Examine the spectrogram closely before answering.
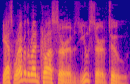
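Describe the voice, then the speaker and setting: A man's voice: medium pitch, huge pitch swings, normal speed, darkish tone, husky. A man reading a scripted 1950s radio public appeal in an emphatic, declamatory announcer's style. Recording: muffled 1950s radio recording.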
